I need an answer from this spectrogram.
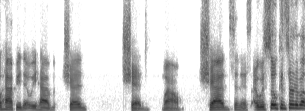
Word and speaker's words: Sinness: For those who don't know Chad, one, he is way more understanding when you can't pronounce his name, even though it is exactly how it spells, than I would be.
